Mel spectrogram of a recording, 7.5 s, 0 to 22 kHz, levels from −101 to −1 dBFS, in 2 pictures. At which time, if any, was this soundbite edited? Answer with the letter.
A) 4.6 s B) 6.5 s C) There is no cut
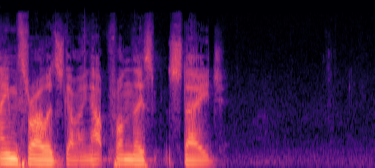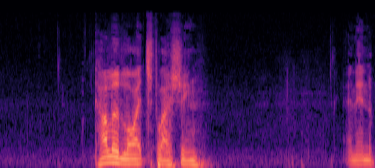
C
